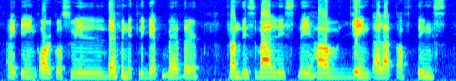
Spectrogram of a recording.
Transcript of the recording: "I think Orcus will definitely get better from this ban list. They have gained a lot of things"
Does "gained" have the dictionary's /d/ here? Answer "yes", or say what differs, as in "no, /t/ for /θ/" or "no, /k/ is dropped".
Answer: yes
